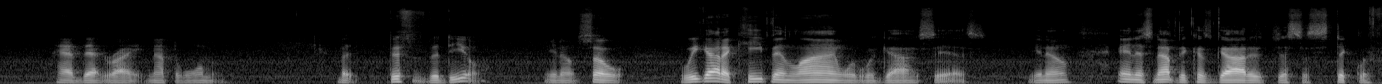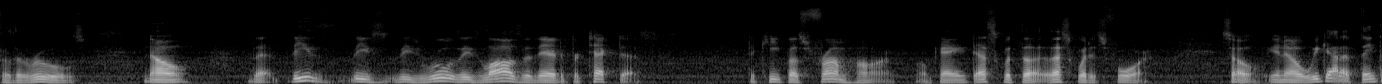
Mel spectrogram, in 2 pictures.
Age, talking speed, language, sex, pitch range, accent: 50-69, 155 wpm, English, male, 95-115 Hz, American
